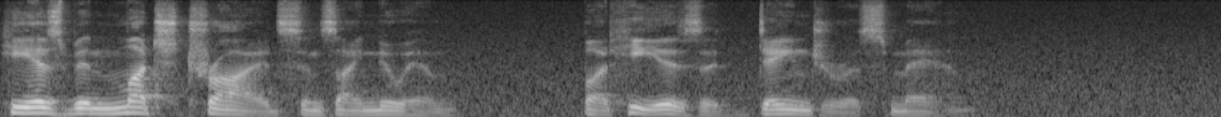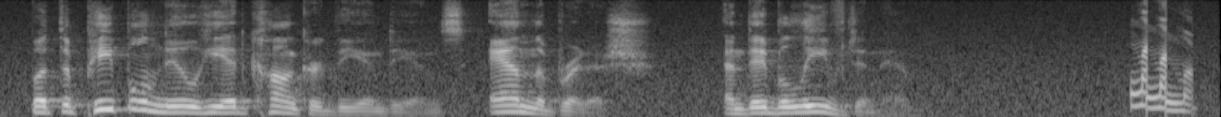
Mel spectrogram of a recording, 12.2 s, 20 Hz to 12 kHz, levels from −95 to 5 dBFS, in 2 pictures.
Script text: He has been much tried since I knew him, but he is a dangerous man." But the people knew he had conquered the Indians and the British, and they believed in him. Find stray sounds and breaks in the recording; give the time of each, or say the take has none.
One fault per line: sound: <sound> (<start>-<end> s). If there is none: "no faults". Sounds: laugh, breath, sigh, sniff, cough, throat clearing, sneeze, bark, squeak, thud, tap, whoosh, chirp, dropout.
sound: chirp (11.8-12.1 s)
